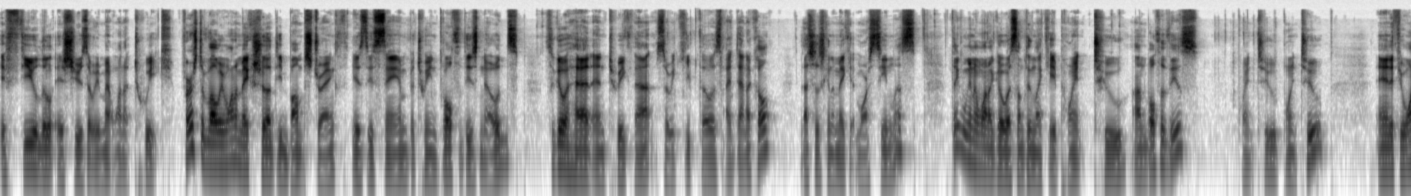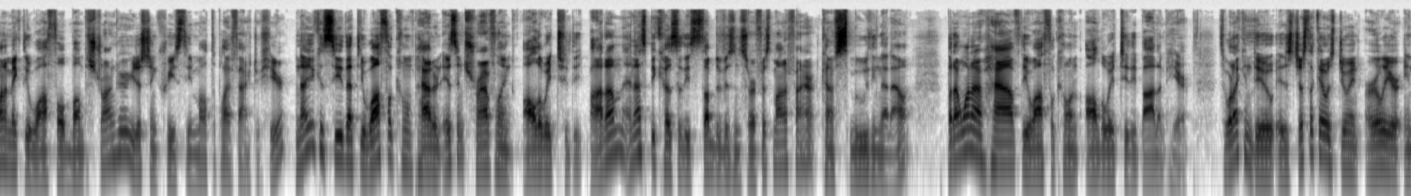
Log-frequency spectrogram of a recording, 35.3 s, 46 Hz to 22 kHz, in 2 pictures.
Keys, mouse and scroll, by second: 1.8 middle click, 5.5 click, 6.7 click, 7.8 click, 10.3-10.8 scroll down 2, 10.8-11.7 scroll up 2, 12.7 click, 13.9 click, 14.8 click, 18.0-18.5 scroll down 4, 19.6 click, 21.3 middle click, 21.5-21.8 scroll up 3, 22.0-26.9 scroll down 1, 27.8 Tab, 32.9 right click.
